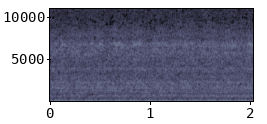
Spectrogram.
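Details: Renault Kangoo K9 diesel that flagged the glow-plug warning, lost power and would not rev, idling while both accelerator pedal load channels are graphed on a scanner: even, steady low thrum of about six pulses a second with no knocks, misses or hunting. Healthy.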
